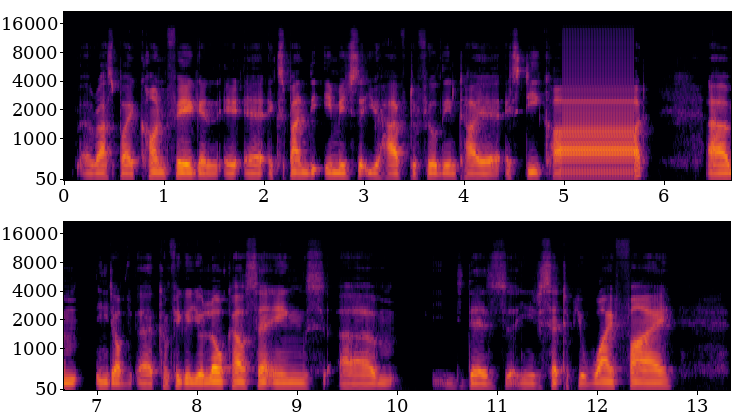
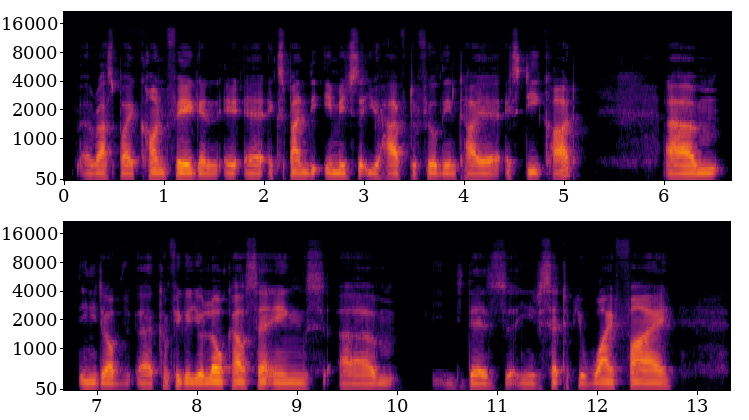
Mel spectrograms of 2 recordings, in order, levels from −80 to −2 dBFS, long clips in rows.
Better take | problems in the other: second | audio freezing; at 5 s for 0.5 s

